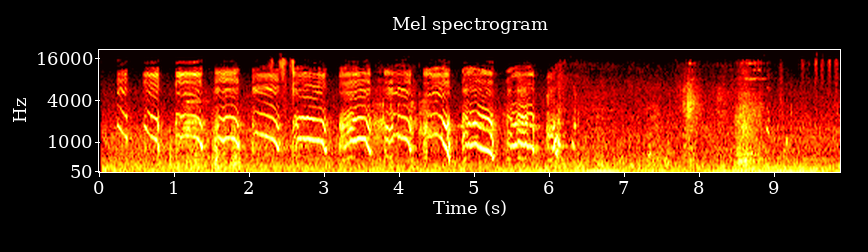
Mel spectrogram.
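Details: Papillon puppy whimpering indoors: a rapid series of high, whiny, bending squeals, each rising then falling, repeated roughly twice a second for six seconds before fading into quiet background hiss with a faint thump.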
